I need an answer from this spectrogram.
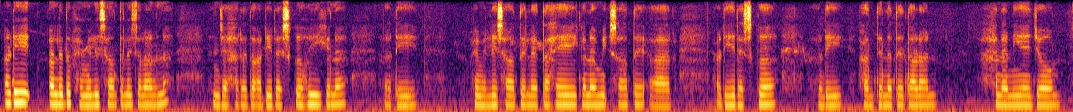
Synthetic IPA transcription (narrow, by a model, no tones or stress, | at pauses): əɖi | alɛd̪ɔpʰɛmilisãw̃t̪ɛlɛt͡ʃalanana | d͡ʒaɦãɾɛd̪ɔəɖiɾɛskəɦuikana | əɖi | pʰɛmilisãw̃t̪ɛlɛt̪aɦɛkanamit̪̚ˀsãw̃t̪ɛʔaɾ | əɖiɾɛskə | əɖi | hant̪ɛnat̪ɛt̪aɽan | hɛnanijed͡ʒɔm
